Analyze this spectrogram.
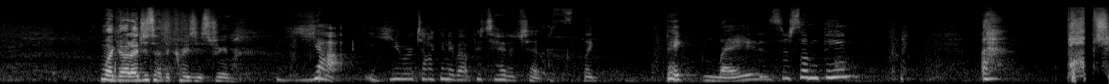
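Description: A woman laughs and talks with animation close by.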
